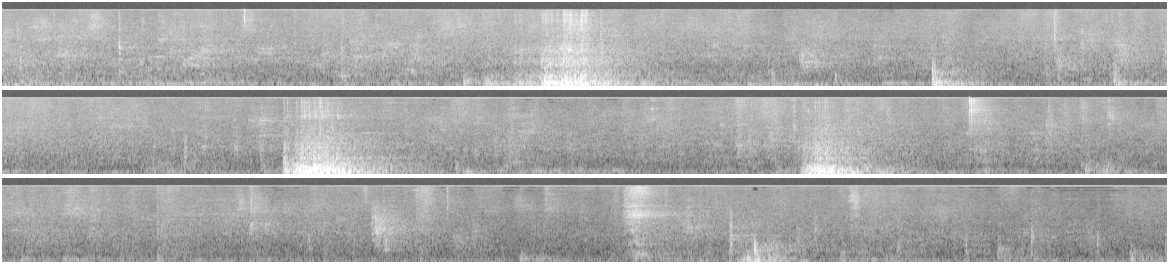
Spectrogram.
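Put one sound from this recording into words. A string quartet plays softly in a reverberant hall, with sudden loud swells.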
